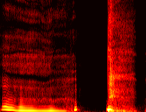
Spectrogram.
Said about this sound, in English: Yeah, I just yawned into the mic because it's Monday.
